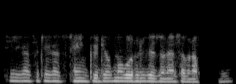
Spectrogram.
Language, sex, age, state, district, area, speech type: Assamese, male, 18-30, Assam, Charaideo, urban, conversation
